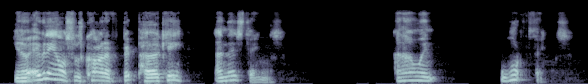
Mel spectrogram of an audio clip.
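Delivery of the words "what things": hushed, breathy, near-whisper late-night radio DJ voice. Retelling the question you asked him back in a conversation, very quiet. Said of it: "Real quiet".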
